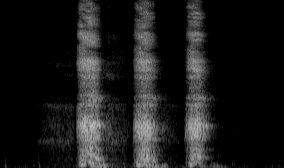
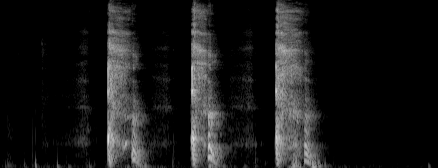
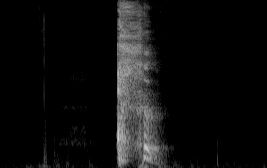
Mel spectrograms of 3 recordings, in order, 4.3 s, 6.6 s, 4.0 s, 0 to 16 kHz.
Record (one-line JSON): {"exhalation_length": "4.3 s", "exhalation_amplitude": 7563, "exhalation_signal_mean_std_ratio": 0.4, "three_cough_length": "6.6 s", "three_cough_amplitude": 21734, "three_cough_signal_mean_std_ratio": 0.32, "cough_length": "4.0 s", "cough_amplitude": 16717, "cough_signal_mean_std_ratio": 0.28, "survey_phase": "beta (2021-08-13 to 2022-03-07)", "age": "45-64", "gender": "Male", "wearing_mask": "No", "symptom_cough_any": true, "symptom_runny_or_blocked_nose": true, "symptom_sore_throat": true, "symptom_headache": true, "smoker_status": "Never smoked", "respiratory_condition_asthma": true, "respiratory_condition_other": false, "recruitment_source": "Test and Trace", "submission_delay": "2 days", "covid_test_result": "Positive", "covid_test_method": "RT-qPCR", "covid_ct_value": 34.3, "covid_ct_gene": "N gene"}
